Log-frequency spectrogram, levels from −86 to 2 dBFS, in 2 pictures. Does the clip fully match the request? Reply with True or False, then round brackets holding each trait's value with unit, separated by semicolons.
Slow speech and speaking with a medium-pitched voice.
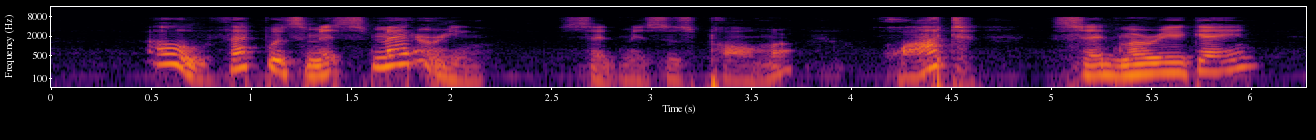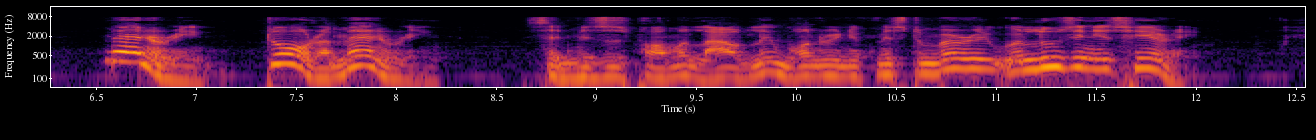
True (130 wpm; 155 Hz)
